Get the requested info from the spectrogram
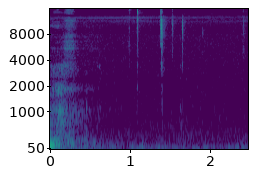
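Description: A brief murmured 'un' in a man's voice at the very start, then faint, scattered short high clicks, four or five of them in the second half.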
